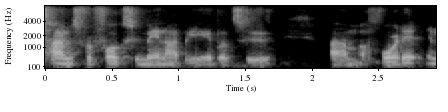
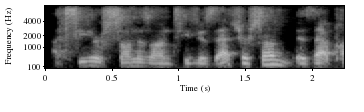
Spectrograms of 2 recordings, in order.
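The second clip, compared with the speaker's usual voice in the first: put-on, super excited, high, swooping gush; 9 semitones higher than usual. Retelling what an excited person said on seeing a son on tv: imitating someone super excited. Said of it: "she was so super excited".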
